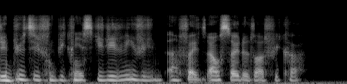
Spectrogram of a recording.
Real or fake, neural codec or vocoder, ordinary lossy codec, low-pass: fake; autoencoder, 22.05 kHz, a latent of 192 numbers a frame, VITS, trained on many speakers; none; none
